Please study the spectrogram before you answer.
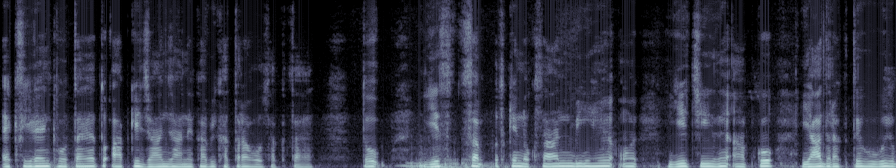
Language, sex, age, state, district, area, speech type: Hindi, male, 18-30, Madhya Pradesh, Jabalpur, urban, spontaneous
